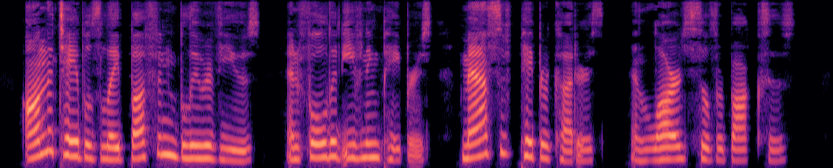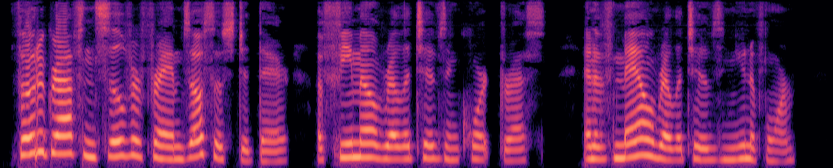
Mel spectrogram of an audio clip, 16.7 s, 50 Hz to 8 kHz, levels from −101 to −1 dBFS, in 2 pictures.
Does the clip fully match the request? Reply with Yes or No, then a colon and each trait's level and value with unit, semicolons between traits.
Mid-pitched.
No: high, 220 Hz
